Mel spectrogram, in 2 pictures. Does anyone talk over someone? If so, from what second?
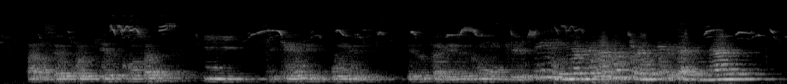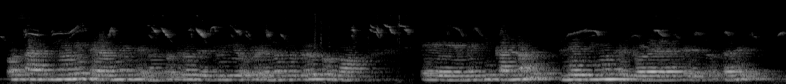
5 s

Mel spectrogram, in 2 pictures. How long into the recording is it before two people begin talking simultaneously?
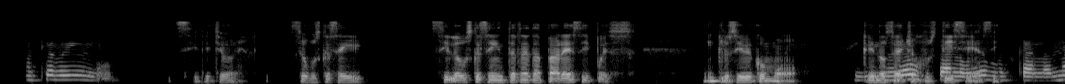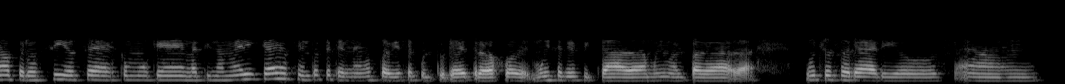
9 s

